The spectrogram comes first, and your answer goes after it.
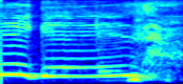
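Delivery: very high-pitched, easygoing, casual delivery. Imitating how Mark greets people: imitating Mark. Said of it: "Mark's like".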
